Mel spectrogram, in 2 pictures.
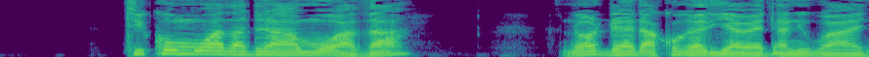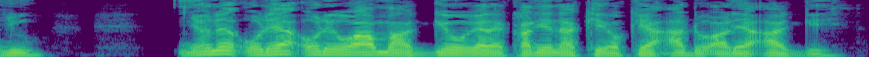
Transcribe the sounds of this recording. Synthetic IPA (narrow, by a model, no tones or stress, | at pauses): tikomwaðadeɾamoaða | nɔdɛdakoɣɛɾiawɛdaniwaɲu | ɲɔnɛʔoɾeaʔoɾewamaɡeoɣɛɾɛkaneɛnakeɔkeaʔadoaɾea̰ʔaɡe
